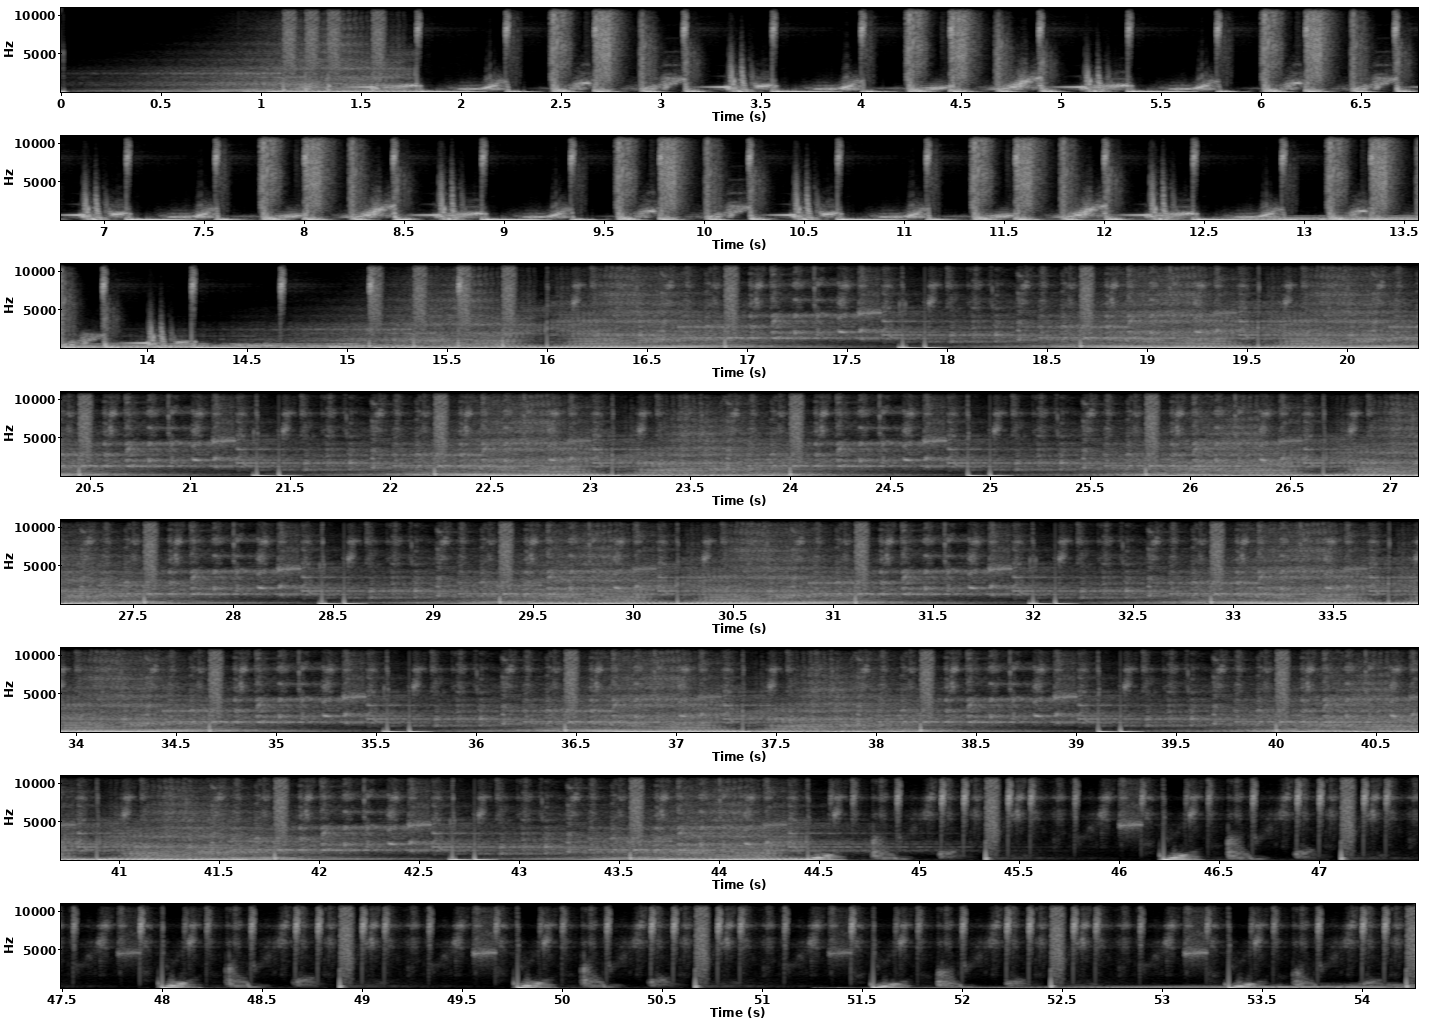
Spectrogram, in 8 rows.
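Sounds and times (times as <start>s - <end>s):
music beat: 1.0s - 54.2s.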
